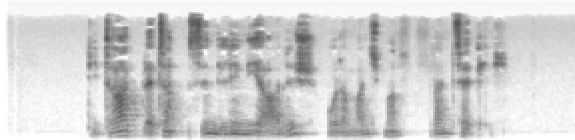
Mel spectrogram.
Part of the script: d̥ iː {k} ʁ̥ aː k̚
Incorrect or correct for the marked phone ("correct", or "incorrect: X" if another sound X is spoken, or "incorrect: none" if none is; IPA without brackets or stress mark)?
incorrect: t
